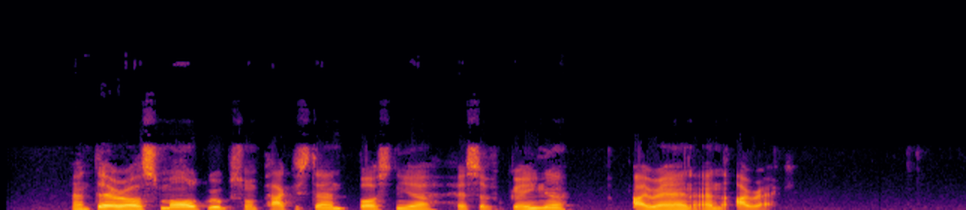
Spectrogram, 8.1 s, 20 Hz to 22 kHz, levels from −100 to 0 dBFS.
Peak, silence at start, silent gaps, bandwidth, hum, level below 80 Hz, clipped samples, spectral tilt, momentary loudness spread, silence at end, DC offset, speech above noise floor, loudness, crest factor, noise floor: -2 dBFS; 0.6 s; none; 7.2 kHz; none; -68 dBFS; under 0.1%; -5.5 dB/octave; 10 LU; 1.6 s; under 0.1%; 51 dB; -20 LUFS; 18 dB; -70 dBFS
